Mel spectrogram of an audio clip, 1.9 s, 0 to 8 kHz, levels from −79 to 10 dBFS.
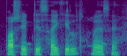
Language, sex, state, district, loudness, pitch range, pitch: Bengali, male, West Bengal, Cooch Behar, -21 LUFS, 115-125 Hz, 120 Hz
